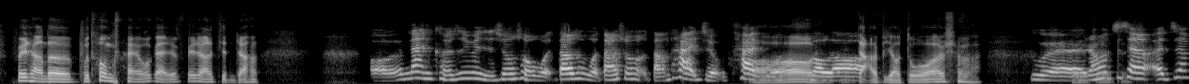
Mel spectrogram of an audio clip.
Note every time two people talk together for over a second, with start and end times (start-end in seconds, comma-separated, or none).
7.4-8.7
